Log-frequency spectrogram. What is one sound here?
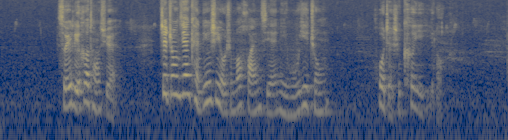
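A woman speaks firmly and with emphasis close by.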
